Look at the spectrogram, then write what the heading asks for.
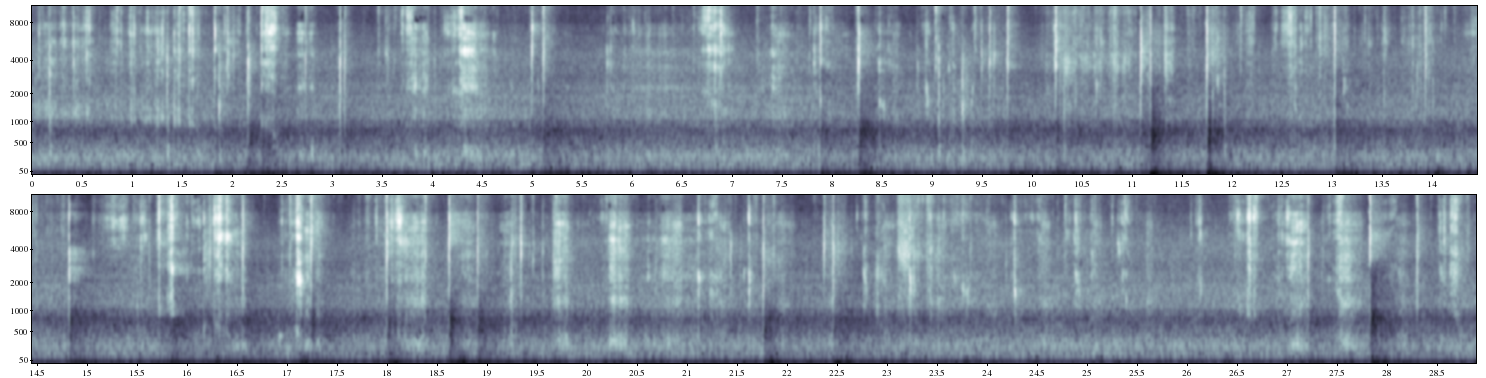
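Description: Crunching and chewing of crispy fried pork rinds, eaten close to the microphone, with dense crackling bites throughout over a steady low hum.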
